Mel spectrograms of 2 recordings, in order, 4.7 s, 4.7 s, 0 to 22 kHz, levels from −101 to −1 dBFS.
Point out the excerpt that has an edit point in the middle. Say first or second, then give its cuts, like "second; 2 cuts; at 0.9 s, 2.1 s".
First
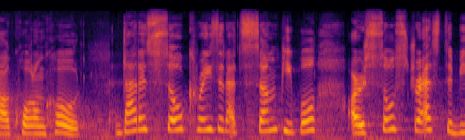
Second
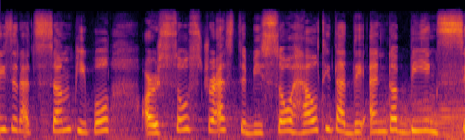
first; 1 cut; at 1.2 s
